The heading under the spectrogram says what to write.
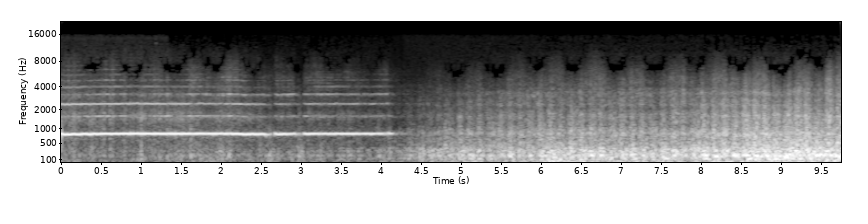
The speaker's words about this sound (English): There are no signals on this line, but the driver sounds a warning whistle to the photographers who are by the line side.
